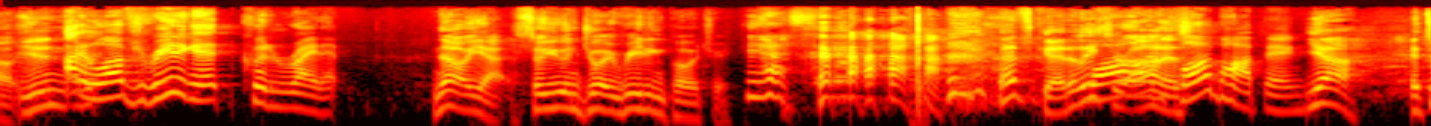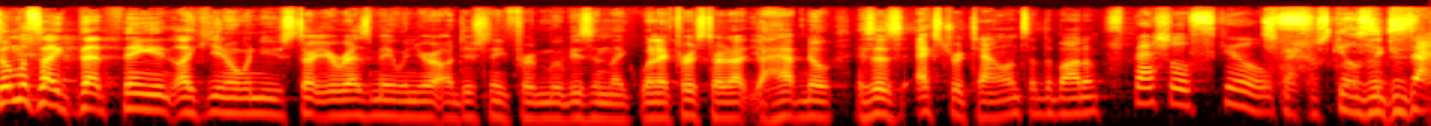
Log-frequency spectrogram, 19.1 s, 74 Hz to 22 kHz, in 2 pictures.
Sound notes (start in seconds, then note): 5.5 laughs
